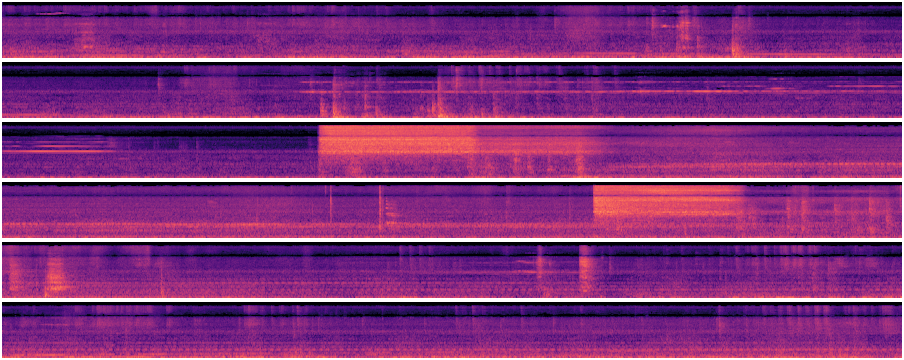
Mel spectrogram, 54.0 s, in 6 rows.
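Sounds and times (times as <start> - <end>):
train rumble: 0.0 - 54.0
falling whine: 23.2 - 36.3
loud hissing bursts: 32.9 - 34.5.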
